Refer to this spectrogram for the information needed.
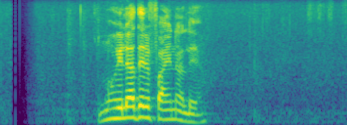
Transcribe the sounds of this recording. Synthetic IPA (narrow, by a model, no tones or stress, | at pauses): moɦilad̪eɾfajnale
